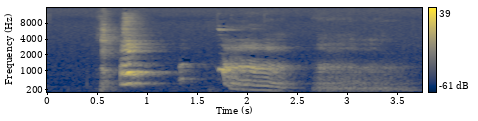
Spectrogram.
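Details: Corgi puppy vocalizing at a baseball bat: short yelping whine, then a drawn-out harmonic grumbling howl and a lower rough growl, in a quiet indoor setting.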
